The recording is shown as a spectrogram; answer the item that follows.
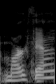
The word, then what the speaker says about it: Marfan: Because Johan also has a syndrome that I might be pronouncing wrong, Marfan? – That's correct.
